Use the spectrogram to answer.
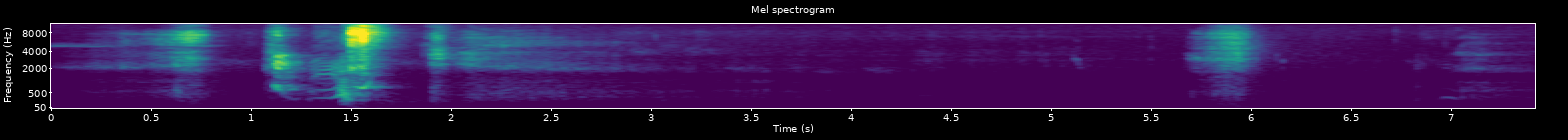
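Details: Sneezing fit with nose blowing, attributed to spring allergies: a rapid run of sharp, hissing sneezes within about two seconds, then a pause and a further short burst.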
